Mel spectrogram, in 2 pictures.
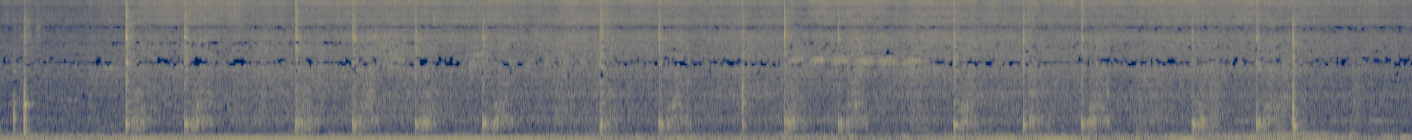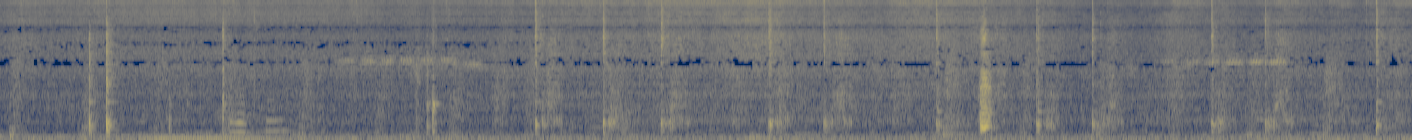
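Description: Pieces of goat liver and meat sizzling as they fry in an iron kadai, stirred with a metal spatula that scrapes and clicks against the pan again and again, with a few louder knocks.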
